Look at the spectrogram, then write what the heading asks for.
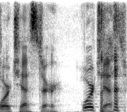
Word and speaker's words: Worcester: Yeah, like, I've heard 20 different pronunciations, not one of them right. Worcestershire. Worcester. Yeah, Worcester.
